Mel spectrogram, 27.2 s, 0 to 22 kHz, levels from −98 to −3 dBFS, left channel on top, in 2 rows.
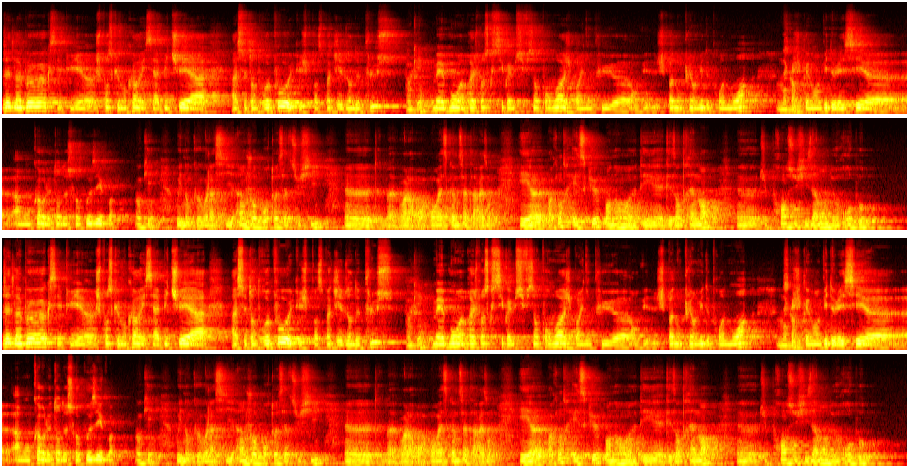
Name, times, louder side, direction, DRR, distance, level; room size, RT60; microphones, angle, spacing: voice 1, 0.0-5.8 6.4-11.2 11.8-15.3, right 1 dB, 65° right, 9 dB, 1.9 m, -24 dB
voice 2, 6.1-6.4 11.6-11.9 15.6-26.5, equal, 5° left, 3 dB, 3.0 m, -27 dB
26.5 x 17.0 x 8.6 m, 1.3 s
head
